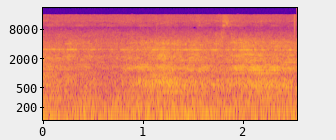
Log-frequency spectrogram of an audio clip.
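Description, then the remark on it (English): A steady, loud airplane engine roar drones overhead at the nation's capital, a broad continuous rumble with no break across the whole stretch. “See, planes flying by and shit.”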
